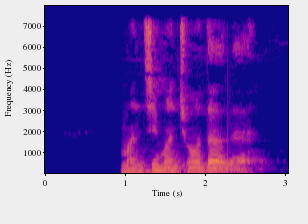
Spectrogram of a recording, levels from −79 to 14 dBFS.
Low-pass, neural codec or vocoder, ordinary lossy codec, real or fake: 7.2 kHz; none; AAC, 48 kbps; real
